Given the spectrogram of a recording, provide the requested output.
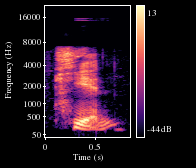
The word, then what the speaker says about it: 田: Nah, huruf ini memiliki cara baca tian, nada 2, tian.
